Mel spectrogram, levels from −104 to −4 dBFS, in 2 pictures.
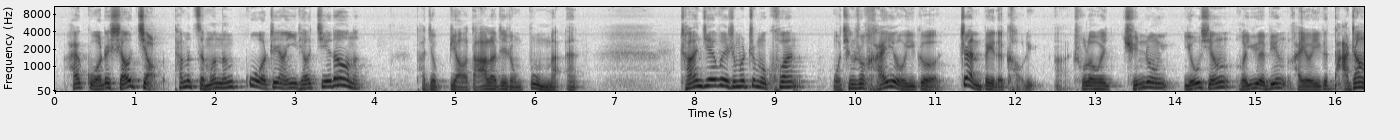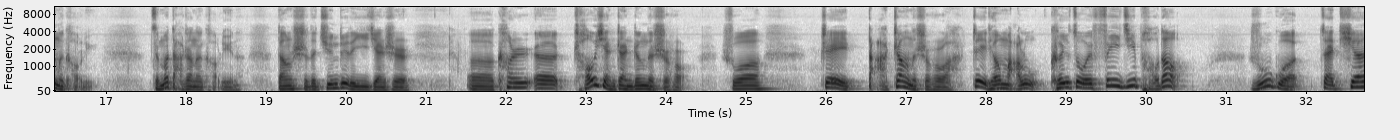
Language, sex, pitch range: Chinese, male, 110-170 Hz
